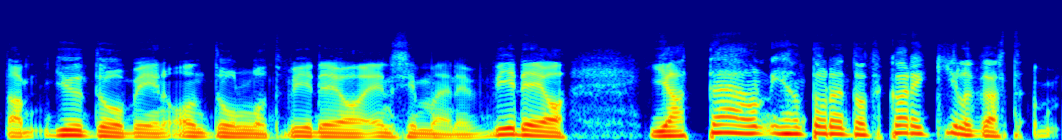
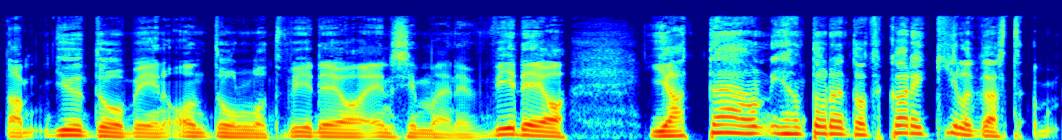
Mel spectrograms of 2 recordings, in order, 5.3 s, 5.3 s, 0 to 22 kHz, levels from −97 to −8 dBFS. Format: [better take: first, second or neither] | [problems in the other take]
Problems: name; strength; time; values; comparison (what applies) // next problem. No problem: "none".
second | muffled; very; fading above 2.5 kHz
